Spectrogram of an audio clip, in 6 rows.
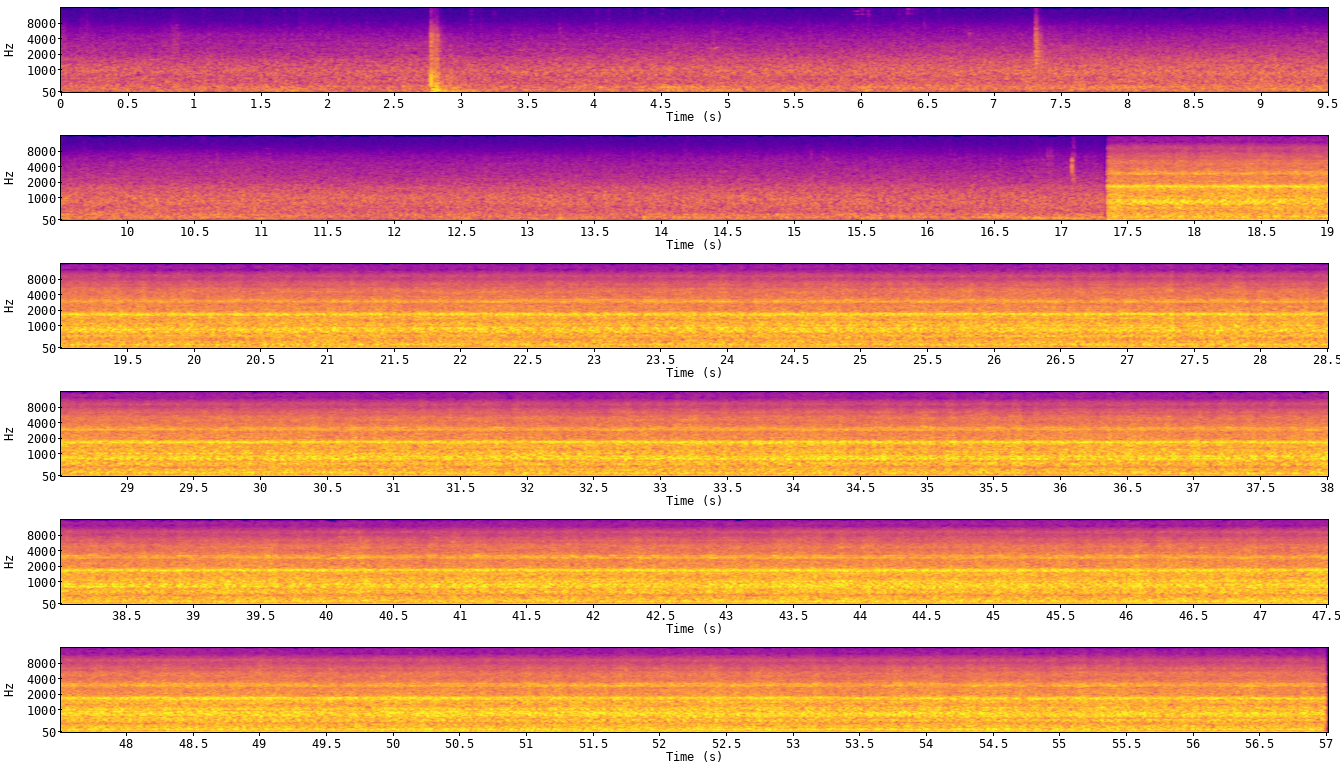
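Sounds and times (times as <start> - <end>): diesel train engines idling: 0.0 - 7.5, 17.3 - 57.0
low hum: 17.4 - 57.0.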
